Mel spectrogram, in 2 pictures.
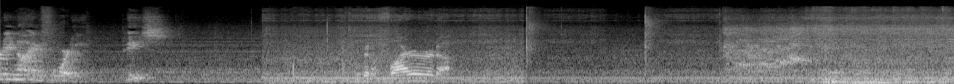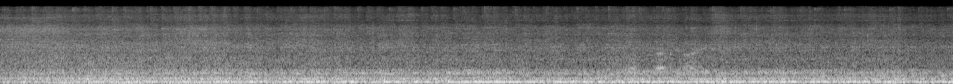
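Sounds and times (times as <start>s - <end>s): engine cranking: 7.2s - 14.9s
engine idling: 7.2s - 19.0s.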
